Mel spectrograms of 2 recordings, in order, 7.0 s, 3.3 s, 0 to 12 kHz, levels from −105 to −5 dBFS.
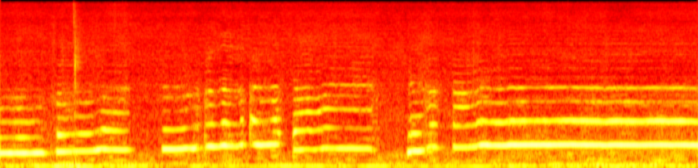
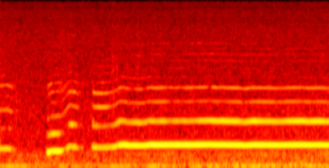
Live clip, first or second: second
